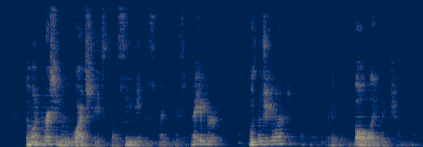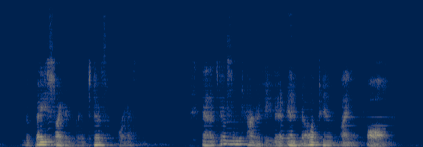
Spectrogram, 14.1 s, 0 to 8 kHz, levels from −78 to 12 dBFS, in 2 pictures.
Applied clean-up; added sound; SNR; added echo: neural mask model DeepFilterNet 3.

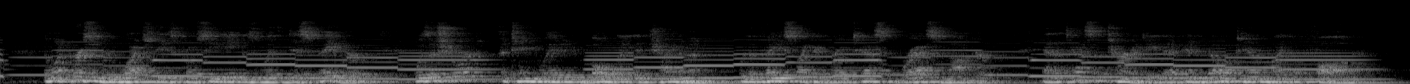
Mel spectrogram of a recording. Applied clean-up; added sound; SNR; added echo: none; Wind instrument, woodwind instrument; 10 dB; reverberation time 1.2 s.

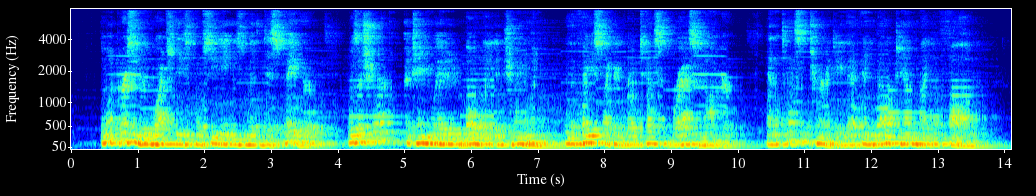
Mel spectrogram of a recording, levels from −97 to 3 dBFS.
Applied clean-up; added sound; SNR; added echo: neural separator model SepFormer DNS4.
